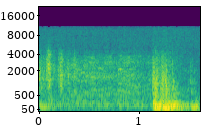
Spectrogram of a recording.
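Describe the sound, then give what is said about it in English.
A door being opened: after a second of faint hiss, a short, loud burst of low thumping and rattling sounds as it swings open. “I'll open the door.”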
